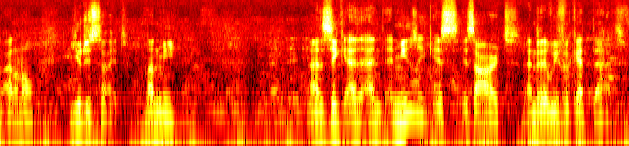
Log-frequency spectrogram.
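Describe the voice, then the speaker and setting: With music in the background and audible room echo, a man with a German accent talks at a moderate pace. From Germany. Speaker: electronic music producer and DJ. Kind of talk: interview. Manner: animated.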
